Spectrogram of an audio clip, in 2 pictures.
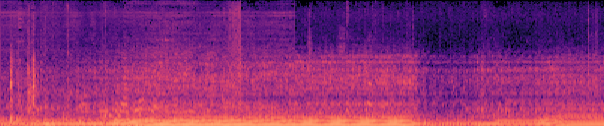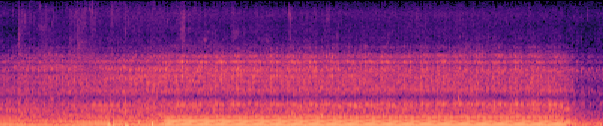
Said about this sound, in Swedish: Och nu tuffar den vackra båten majestätiskt iväg till sin bryggplats.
